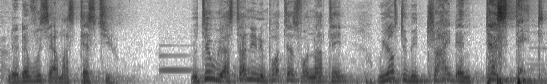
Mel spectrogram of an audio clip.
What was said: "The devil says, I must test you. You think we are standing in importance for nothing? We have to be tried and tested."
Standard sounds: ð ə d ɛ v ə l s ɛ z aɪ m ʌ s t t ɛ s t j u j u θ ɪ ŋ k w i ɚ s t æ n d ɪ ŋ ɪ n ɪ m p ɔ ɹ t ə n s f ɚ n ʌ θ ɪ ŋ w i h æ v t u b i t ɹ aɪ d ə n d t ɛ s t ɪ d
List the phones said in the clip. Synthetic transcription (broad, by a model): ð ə d ɛ v ə l s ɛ aɪ m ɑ s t t ɛ s t j u j u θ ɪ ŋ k w i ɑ s t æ n d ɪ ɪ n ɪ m p ɔ t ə n s f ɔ n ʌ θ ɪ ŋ w i h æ f t u b i t ɹ aɪ d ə n t ɛ s t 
